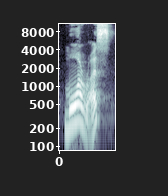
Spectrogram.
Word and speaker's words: Maurice: Moreover, the spelling of Morris, as the position of its bearer improves, commonly changes to Maurice, though the pronunciation may remain Morus, as in the case of Mr. Perlmutter.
